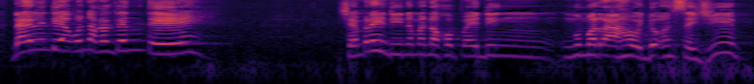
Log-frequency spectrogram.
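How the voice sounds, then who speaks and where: A man's voice: very high voice, steady tone, normal speed, pushed and bright. A male pastor preaching a sermon at a prayer meeting, mixing in English words and checking if listeners are still with him. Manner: keeps asking if listeners are still there; mixes English words into speech.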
